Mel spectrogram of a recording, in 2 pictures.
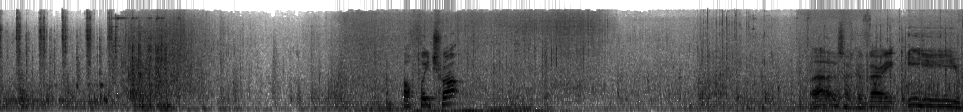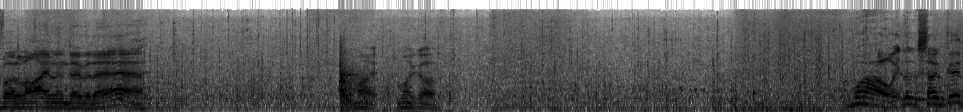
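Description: Waves surge and splash steadily against a wooden ship.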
